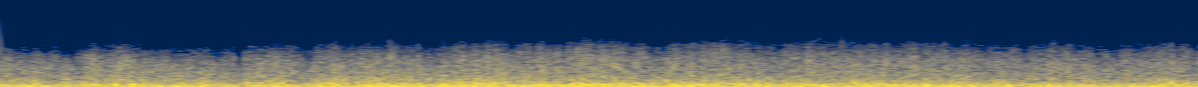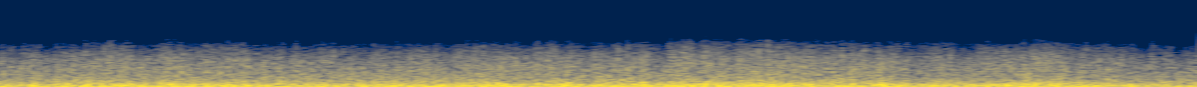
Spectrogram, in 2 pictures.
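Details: Steady low rumble of wind buffeting the microphone, with no animal calls heard.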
